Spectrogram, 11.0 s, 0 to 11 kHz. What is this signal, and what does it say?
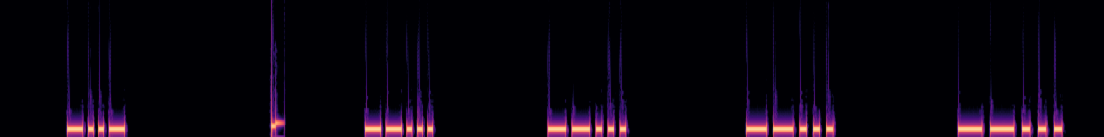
Morse code, heard as a keyed tone, about 20 wpm, spaced as for 6 wpm, 700 Hz. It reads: X 7777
